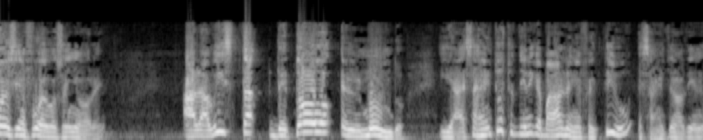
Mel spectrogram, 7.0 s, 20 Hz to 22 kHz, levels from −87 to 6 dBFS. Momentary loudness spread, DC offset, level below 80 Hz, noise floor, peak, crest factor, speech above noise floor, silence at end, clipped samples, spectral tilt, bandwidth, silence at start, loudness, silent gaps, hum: 10 LU; under 0.1%; -44 dBFS; -45 dBFS; 0 dBFS; 10 dB; 35 dB; 0 s; under 0.1%; -5.5 dB/octave; 11.5 kHz; 0 s; -10 LUFS; none; none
